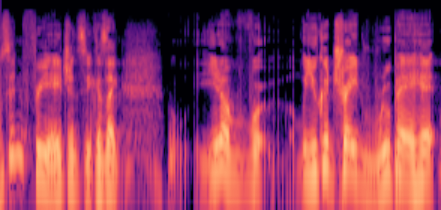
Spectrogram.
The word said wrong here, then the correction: Roope Hintz: Roope Hintz. I guess I should say his name right.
